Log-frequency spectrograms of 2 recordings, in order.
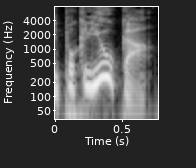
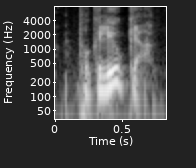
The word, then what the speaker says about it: Pokljuka: För du ska ju dit till, hur ska man uttala orten? – Till Pokljuka. – Pokljuka.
